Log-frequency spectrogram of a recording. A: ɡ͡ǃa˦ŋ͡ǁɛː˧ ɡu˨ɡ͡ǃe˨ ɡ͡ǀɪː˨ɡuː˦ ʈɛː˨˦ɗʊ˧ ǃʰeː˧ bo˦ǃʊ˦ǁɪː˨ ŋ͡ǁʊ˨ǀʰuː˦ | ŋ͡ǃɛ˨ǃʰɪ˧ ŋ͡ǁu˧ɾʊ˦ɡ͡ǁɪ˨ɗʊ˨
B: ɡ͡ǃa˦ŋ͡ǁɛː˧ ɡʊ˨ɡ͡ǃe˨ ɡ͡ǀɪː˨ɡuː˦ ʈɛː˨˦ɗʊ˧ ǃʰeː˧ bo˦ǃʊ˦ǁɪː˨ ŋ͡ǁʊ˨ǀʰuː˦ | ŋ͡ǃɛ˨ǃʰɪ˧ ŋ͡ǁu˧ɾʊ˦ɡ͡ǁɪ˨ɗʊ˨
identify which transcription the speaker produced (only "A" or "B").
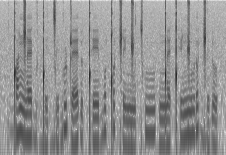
B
